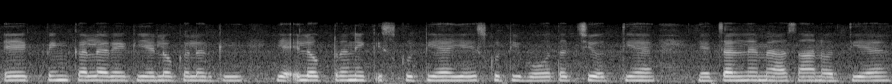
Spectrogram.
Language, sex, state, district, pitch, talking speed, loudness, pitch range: Hindi, female, Rajasthan, Bikaner, 185 Hz, 155 wpm, -15 LUFS, 180-190 Hz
